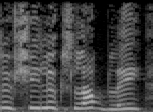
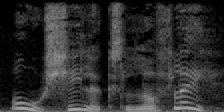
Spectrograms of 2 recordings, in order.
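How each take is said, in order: First: Gushing repeat. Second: Said in the usual way. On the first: Retold or imitated. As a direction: replay the gushing compliment pitched well up. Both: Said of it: "That's what I said".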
